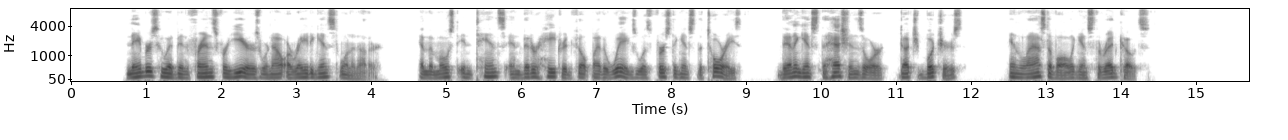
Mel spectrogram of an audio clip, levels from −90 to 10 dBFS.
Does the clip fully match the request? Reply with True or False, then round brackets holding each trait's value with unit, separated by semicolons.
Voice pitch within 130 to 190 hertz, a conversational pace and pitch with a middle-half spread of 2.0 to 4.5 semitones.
False (105 Hz; 170 wpm; 3.8 semitones)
